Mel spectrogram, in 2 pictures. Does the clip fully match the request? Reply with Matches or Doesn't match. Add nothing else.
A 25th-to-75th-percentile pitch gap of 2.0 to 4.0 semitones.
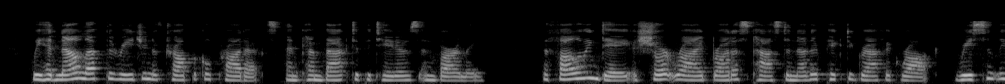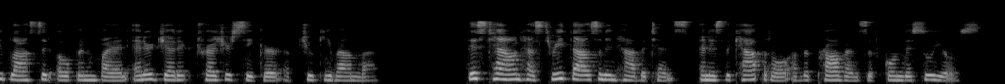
Matches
